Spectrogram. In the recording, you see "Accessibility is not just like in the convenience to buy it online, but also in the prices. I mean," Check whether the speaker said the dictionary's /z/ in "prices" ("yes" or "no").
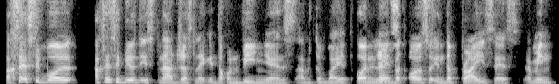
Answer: no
